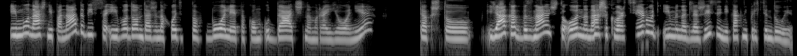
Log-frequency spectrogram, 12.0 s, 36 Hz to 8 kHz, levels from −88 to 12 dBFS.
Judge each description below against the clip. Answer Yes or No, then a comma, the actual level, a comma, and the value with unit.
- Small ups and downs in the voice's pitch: No, average, 4.5 semitones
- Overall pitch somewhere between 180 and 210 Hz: No, high, 225 Hz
